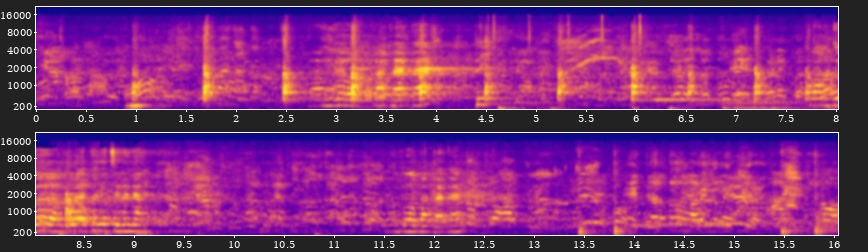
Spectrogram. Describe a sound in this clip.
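Drums are struck in sharp beats.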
